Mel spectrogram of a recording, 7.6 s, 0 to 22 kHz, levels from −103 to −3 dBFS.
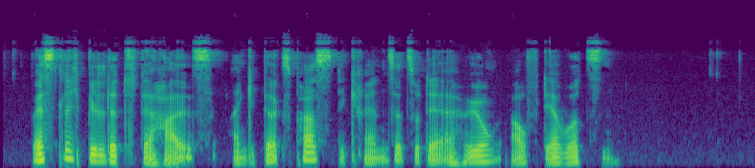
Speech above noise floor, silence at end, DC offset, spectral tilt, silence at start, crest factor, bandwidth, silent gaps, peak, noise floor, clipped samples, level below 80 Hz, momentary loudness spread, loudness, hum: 51 dB; 1.4 s; under 0.1%; -4.5 dB/octave; 0.35 s; 22 dB; 10 kHz; none; -2 dBFS; -74 dBFS; under 0.1%; -50 dBFS; 10 LU; -23 LUFS; none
